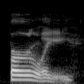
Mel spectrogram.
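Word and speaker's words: Baurle: and spell your record Deputy burle b a u r l e Burley I said it wrong I apologize okay and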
